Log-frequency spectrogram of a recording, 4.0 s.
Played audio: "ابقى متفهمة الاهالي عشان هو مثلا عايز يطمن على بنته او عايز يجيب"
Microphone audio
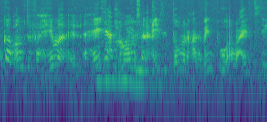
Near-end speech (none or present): present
